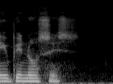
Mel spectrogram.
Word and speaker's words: epignosis: Remember gnosis and epignosis? Unsa man ning gnosis? Sa Bisaya, ang kahibalo ang gnosis. In English, knowledge. Apan ang epignosis, kung imo guni i-pronounce epignosis, pero silent G, so epignosis.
